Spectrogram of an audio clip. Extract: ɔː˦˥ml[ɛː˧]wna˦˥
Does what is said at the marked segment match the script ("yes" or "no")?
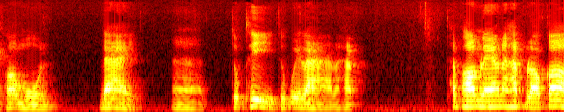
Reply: no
